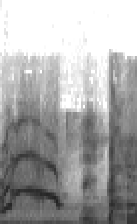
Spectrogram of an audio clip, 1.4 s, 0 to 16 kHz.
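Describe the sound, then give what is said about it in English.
A woman, a soprano, lets out a loud, piercing high-pitched scream on request, lasting about half a second, followed by a couple of shorter, breathy vocal yelps. “That was like the neighbors call 911 kind of scream.”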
